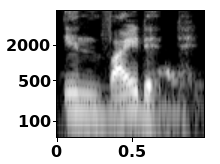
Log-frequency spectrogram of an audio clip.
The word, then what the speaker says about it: invited: Okay, so let's talk about the V sound. When we pronounce a V, okay, it's similar to the Spanish F. Okay, meaning that our teeth, these here, we place them right on our bottom lip, like that, okay?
